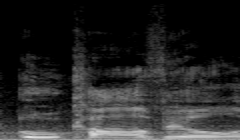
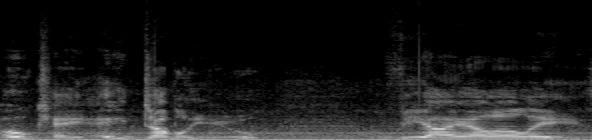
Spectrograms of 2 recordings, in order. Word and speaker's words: Okawville: Okay, so here I am parked at the Road Ranger in Okawville, and I always say it that way because that's the way it's spelled. O-K-A-W-V-I-L-L-E. That's Okawville.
